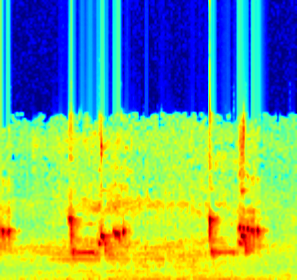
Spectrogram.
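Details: Two phrases from a prenjak tamu prinia with a red head, a former tutor for shamas: a sharp note sliding into a level whistle, then a dry buzzy rattle, against a steady low hum.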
